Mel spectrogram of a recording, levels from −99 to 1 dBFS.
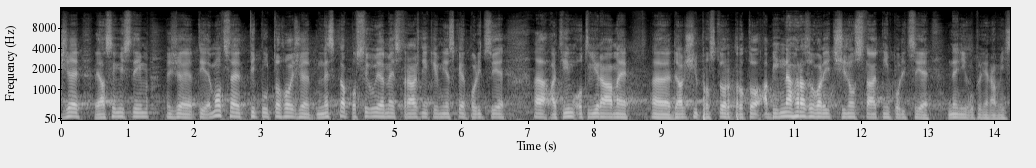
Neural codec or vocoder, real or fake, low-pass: codec, 44.1 kHz, 3.4 kbps, Pupu-Codec; fake; 14.4 kHz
